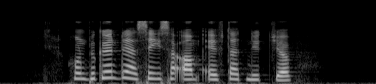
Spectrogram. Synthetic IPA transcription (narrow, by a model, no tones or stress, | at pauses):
hunb̥e̝ɡ̥øn̰d̥əæse̝̰ːsɑ̈ɪʔɒ̽m̰efd̥ɐe̝d̥nyd̥̚jɒ̽b̥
